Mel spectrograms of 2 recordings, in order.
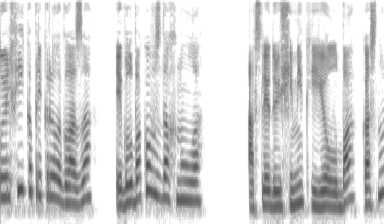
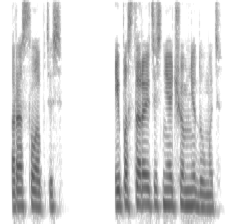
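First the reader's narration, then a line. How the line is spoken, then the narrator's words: Calm command. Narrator (Russian): инквизитор спокойно приказал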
